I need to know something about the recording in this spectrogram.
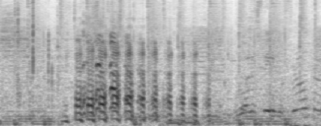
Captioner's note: laugh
